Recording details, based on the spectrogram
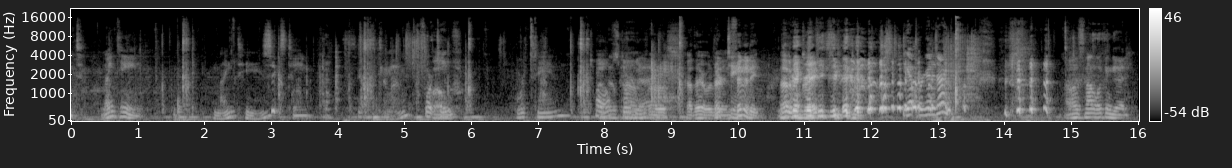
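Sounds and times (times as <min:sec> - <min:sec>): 
speech: 0:00.0 - 0:13.4, 0:15.0 - 0:16.0
players chatting and reacting: 0:02.2 - 0:03.6, 0:04.4 - 0:06.0, 0:06.7 - 0:13.3, 0:14.9 - 0:15.9
dice rattling and clattering across a hard surface: 0:03.9 - 0:05.8, 0:12.1 - 0:13.7
laughter: 0:10.6 - 0:14.9.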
